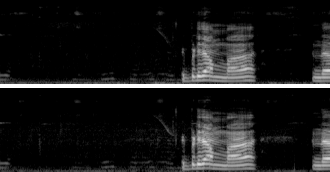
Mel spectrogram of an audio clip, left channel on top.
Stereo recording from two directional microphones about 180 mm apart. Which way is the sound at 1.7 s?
5° left (ahead or behind).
